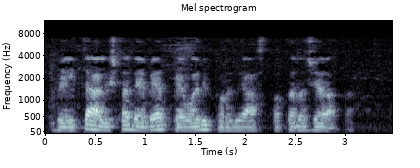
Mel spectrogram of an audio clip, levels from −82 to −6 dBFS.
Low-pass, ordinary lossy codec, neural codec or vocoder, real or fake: 7.2 kHz; AAC, 64 kbps; none; real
